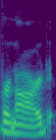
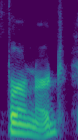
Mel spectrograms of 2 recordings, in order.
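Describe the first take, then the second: First: The name is said in a non-British way. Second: The name is said in a British way. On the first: The speaker calls it wrong. "It's not Bernard" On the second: The speaker calls it right. "the way that the British say Bernard"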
